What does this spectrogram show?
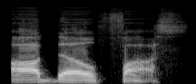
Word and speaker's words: adelphos: although Foss is the Greek word for brother pronounced adelphos ah Del Foss Auto Foss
